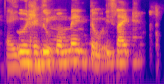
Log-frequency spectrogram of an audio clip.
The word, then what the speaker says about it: Osdomomento: Claudio Osdomomento. Osdomomento. It's like momento. Momento. The meaning of momento is like moment.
